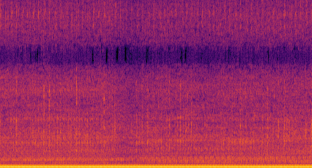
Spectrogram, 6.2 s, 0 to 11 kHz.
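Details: 2013 Scion FR-S at idle after the FR-S/BRZ recall engine-out repair meant to fix the tick: light fast ticking about three per second over a steady idle persists; cause not pinned down.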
